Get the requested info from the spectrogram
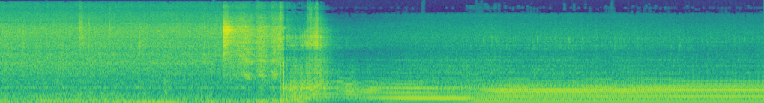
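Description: A Toyota Celica's four-cylinder engine being cold-started. After a rushing noise, the starter clatters briefly about three seconds in. The engine catches about four seconds in, flares up, then settles into a steady fast cold idle.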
